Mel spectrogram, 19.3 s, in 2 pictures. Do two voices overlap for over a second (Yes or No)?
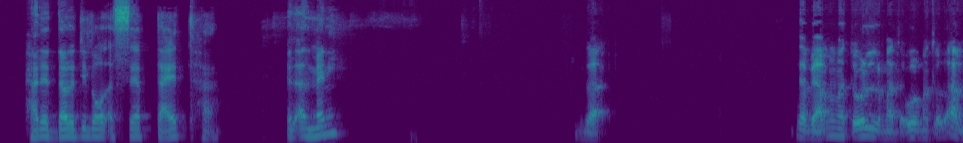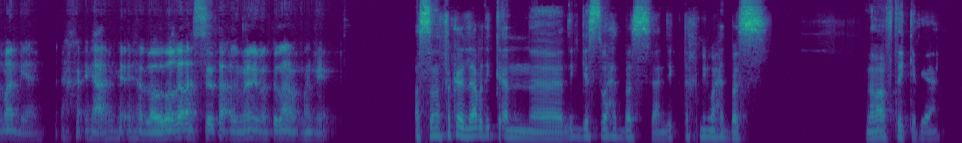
No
